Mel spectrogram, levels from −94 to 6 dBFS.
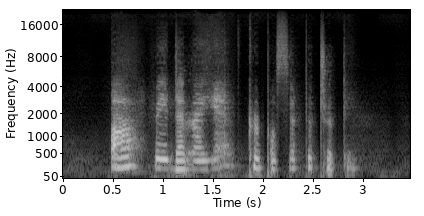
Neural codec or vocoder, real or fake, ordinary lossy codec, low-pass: codec, 44.1 kHz, 0.9 kbps, DAC; fake; none; none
